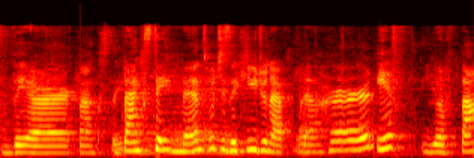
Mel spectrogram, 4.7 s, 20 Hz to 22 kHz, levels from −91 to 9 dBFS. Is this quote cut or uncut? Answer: cut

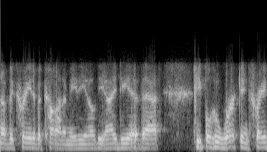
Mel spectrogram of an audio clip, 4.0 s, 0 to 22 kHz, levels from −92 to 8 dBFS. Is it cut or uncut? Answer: cut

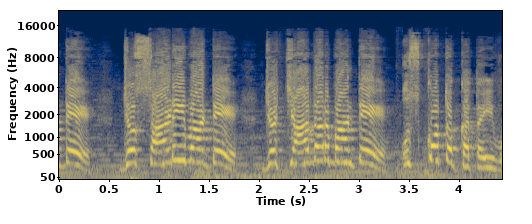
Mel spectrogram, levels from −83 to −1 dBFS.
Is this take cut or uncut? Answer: uncut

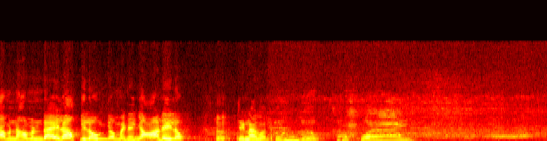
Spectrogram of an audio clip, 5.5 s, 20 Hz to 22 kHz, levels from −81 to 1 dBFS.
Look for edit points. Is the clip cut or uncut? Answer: cut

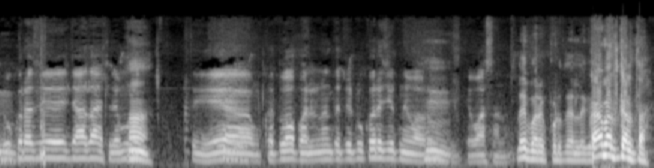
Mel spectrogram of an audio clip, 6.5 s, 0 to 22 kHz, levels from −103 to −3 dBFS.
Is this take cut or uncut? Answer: uncut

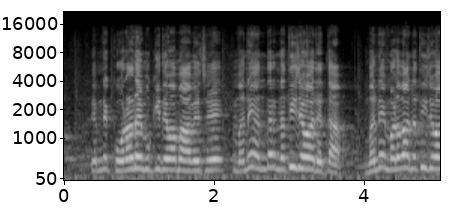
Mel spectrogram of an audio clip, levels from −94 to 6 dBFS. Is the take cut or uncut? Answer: cut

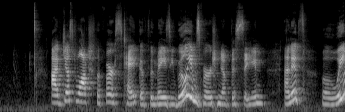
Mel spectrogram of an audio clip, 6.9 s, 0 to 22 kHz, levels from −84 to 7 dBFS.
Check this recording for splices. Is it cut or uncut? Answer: uncut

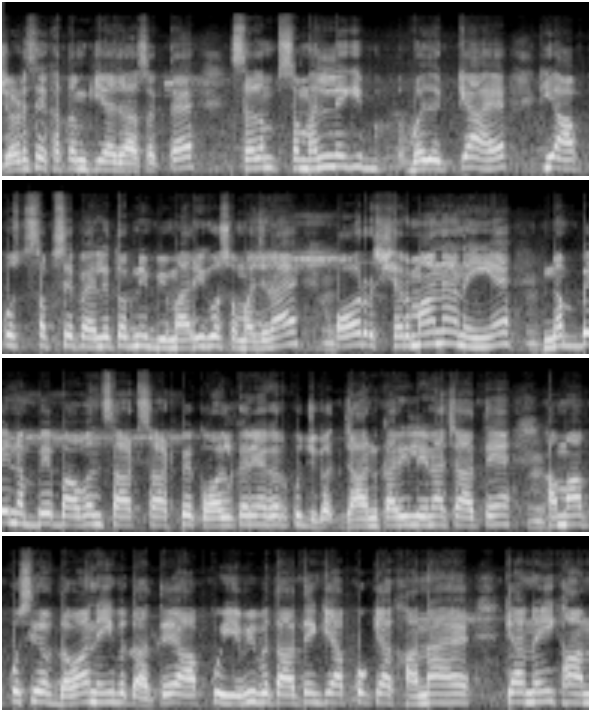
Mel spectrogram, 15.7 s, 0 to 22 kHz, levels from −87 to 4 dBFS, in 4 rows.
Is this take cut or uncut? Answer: uncut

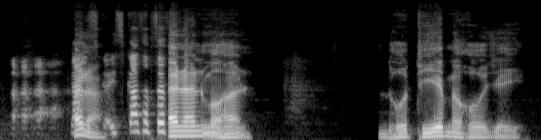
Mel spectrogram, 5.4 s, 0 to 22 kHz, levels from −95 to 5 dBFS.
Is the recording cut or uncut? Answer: cut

